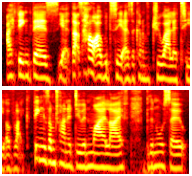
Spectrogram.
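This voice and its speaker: A woman's voice: deep voice, steady tone, fast, fairly bright tone. A young woman from Somalia, a climate campaigner, giving earnest and practical advice as a guest in a casual podcast interview.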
